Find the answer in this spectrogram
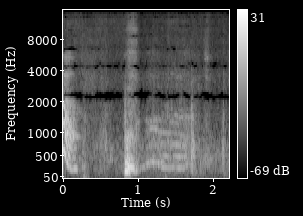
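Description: A dog whining in a high pitch. A rising whine at the start, then a sudden yelp about a second in that drops into a held whine.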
